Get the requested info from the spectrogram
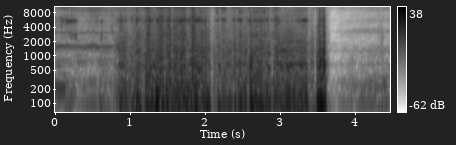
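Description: Ultrasonic dental scaler working on a cat's teeth: a steady high-pitched whine over the hiss of its water spray, cutting off suddenly near the end.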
